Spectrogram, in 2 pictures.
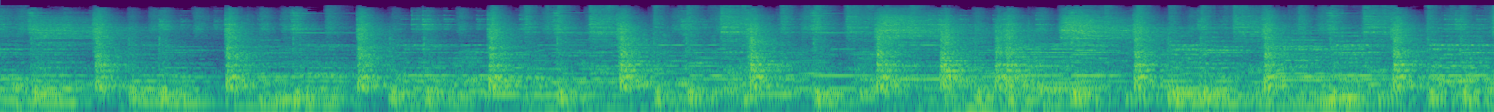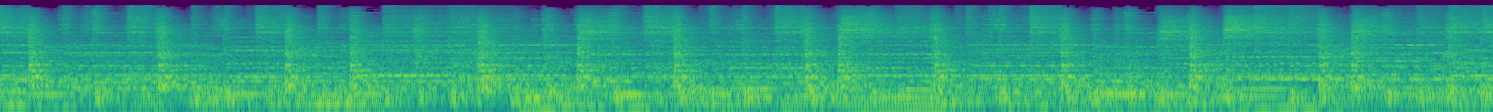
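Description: Live church band music: organ and drums playing an instrumental with a steady beat.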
